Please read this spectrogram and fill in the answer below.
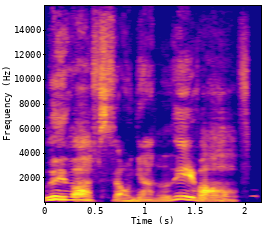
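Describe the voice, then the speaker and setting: Man acting a frantic woman, shrill and high. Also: slow pace, creaky, no echo, studio quality, full character voice. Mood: frantic, defiant. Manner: shrill shouting, pleading, scolding. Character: frantic proud consumptive mother, ragged and hysterical.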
